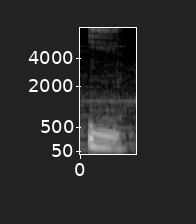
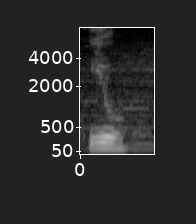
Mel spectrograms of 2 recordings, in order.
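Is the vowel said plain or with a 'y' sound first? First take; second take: plain; y sound. First: A plain 'oo' vowel with no glide. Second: A 'y' glide comes before the 'oo' vowel. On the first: The speaker calls it right. "It is u" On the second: The speaker calls it wrong. "not you"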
